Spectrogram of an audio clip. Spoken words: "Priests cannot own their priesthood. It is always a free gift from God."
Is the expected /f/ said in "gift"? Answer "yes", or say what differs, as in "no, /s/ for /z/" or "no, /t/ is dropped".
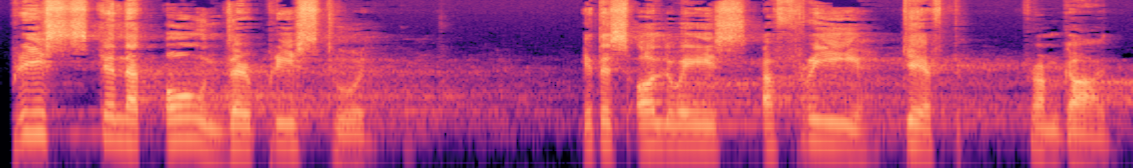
yes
